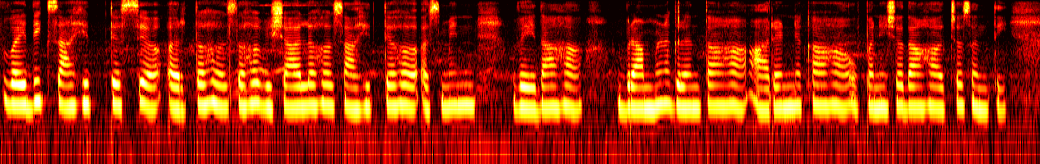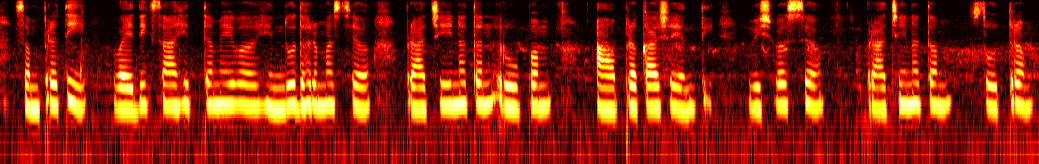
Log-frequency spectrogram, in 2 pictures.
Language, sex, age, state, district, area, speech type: Sanskrit, female, 18-30, Maharashtra, Wardha, urban, spontaneous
